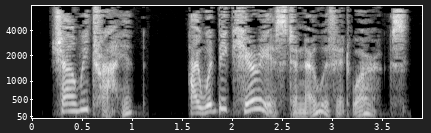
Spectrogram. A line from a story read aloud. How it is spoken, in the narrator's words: it added chirpily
